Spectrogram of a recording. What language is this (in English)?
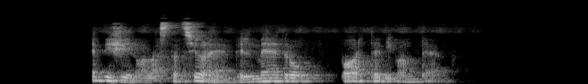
Italian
